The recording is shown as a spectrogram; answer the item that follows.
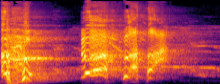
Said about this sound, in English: cough and not cover his mouth. And you are sitting by him.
